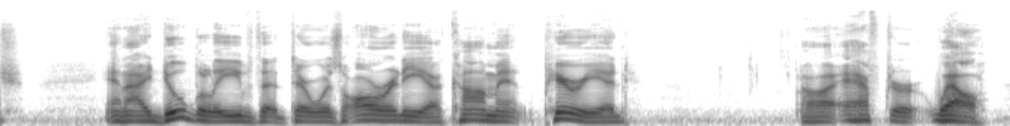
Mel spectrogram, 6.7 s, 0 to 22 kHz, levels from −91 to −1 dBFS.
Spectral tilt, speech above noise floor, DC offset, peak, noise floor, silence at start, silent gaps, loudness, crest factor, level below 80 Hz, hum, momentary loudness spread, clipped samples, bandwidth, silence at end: -7 dB/octave; 37 dB; under 0.1%; -14 dBFS; -68 dBFS; 0 s; none; -32 LUFS; 18 dB; -68 dBFS; none; 9 LU; under 0.1%; 13 kHz; 0.2 s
